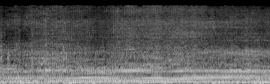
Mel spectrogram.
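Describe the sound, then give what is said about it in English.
A Honda 90 motorcycle engine revs hard during a motorcycle display team stunt show, producing a loud, continuous buzzing engine drone that holds steady throughout with only slight shifts in pitch. “Turn on the Honda 90. He sends it up now.”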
